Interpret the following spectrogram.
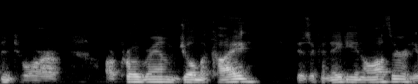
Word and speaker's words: McKay: but it is pronounced mai which is the original Scottish Highland uh pronunciation for it. Most people will say McKay uh mistakenly including num a number of people who have uh the last name.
